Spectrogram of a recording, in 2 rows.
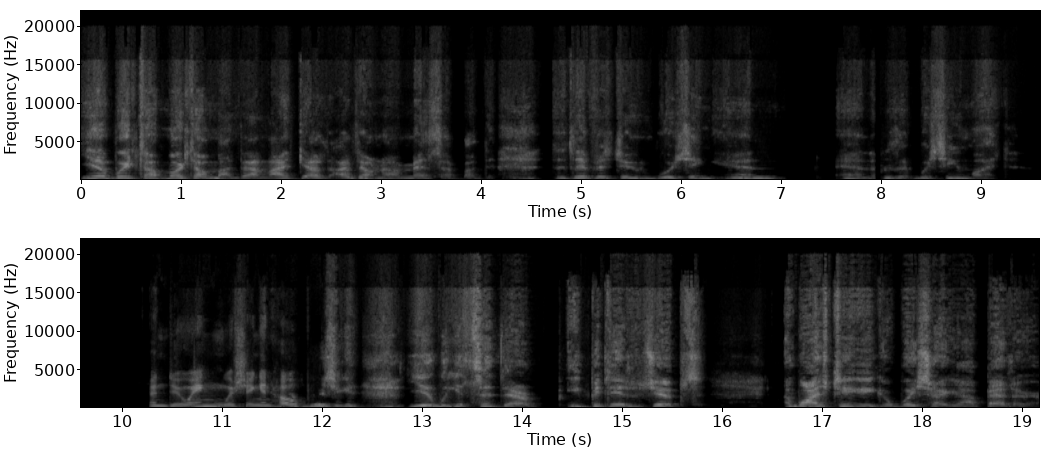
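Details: Adult male stroke survivor with brain injury, previously mute, in a wheelchair for about 15 years, with an ongoing speech deficit; aphasia after stroke.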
